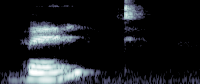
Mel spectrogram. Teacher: could see the vibration of vocal cards in this video and this voiced bilabial oral sound occurs initially as in the word belt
